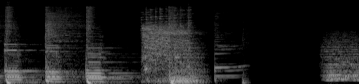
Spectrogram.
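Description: A cartoon doorbell rings in a series of bright, tonal chime bursts, loud and close, ending in a brief silence before one more ringing tone.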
